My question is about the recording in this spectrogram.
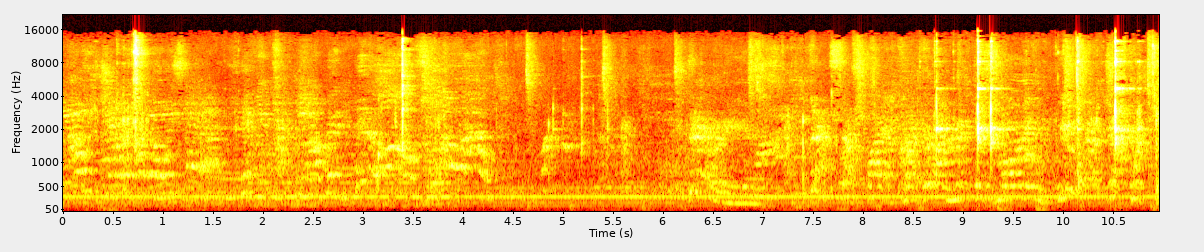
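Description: A metal tablespoon clinking against a small glass bowl and the oil bottle while oil is measured out. There are a few light clinks, most of them near the end, over a steady low hum.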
